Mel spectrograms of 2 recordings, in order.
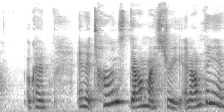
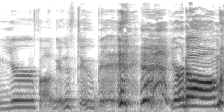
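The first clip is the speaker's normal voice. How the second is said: laughing through a teasing insult; giggling insult; 7 dB louder than usual. Retold or imitated. To the guy, giggling while calling him dumb. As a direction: giggle it out, then punch dumb loud. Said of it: "I literally giggle at him".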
